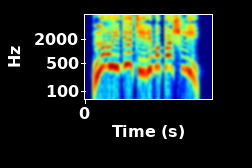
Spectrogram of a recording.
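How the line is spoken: Angry shout. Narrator (Russian): Со злостью крикнула Сонька

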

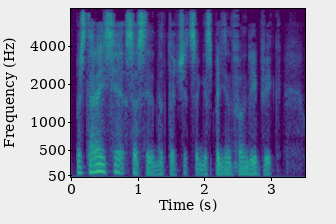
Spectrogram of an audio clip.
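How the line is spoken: Tired. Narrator (Russian): устало сказал ветеринарий

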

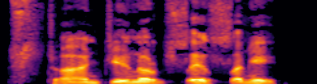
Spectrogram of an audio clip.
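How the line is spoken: Crazed, spiteful, hoarse croak. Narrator (Russian): безумным, злобным, хриплым голосом прокаркала она

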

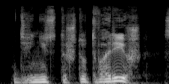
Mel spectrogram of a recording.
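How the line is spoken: Hissed through teeth. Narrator (Russian): сквозь зубы прошипел Станислав

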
